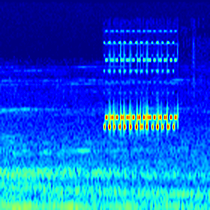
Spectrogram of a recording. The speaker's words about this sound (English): Every hour the phone rings with a Xomog telemarketer.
